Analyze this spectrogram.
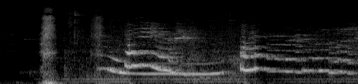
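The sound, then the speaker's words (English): A dog whimpers in long, wavering, high-pitched whines, one drawn-out cry sliding downward, then a second rising whine, after a brief sharp click at the start. No one speaks. “I think the dog's still in the background.”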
